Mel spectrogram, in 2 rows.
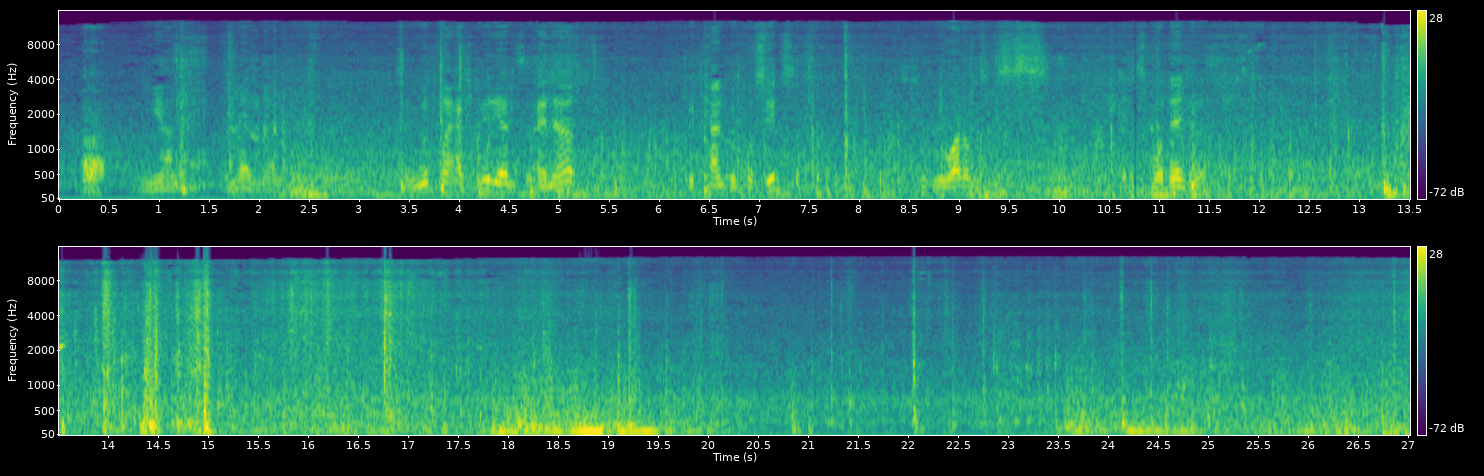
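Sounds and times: sharp knocks: 1.2 - 20.2, 20.8 - 22.8
vehicle engine droning: 1.5 - 27.0.

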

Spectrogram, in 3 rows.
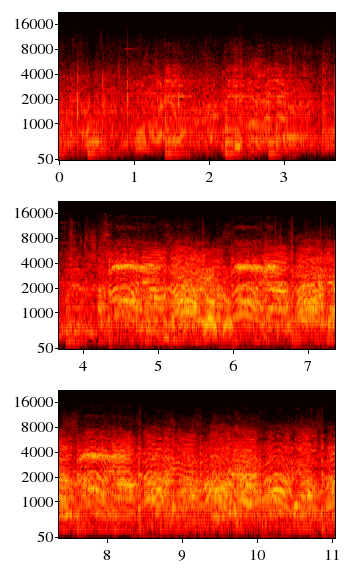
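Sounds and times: crowd shouting rhythmic calls: 3.8 - 11.0
shrill whistle blasts: 6.0 - 6.8.

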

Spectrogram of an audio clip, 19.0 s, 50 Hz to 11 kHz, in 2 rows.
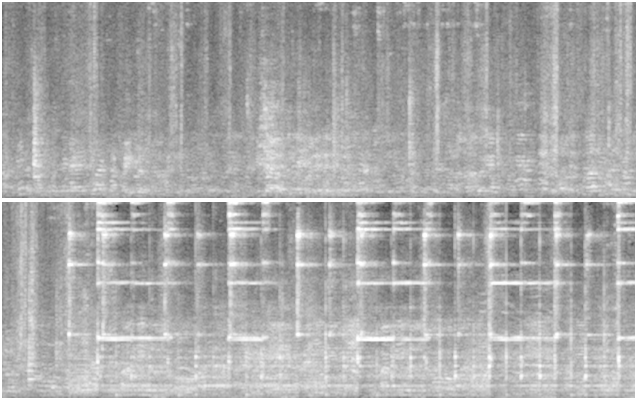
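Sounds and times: crowd chatter: 0.0 - 19.0
group singing: 10.4 - 19.0
small hand cymbals: 10.4 - 19.0
tabla: 10.5 - 19.0.

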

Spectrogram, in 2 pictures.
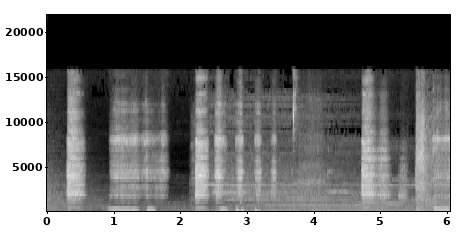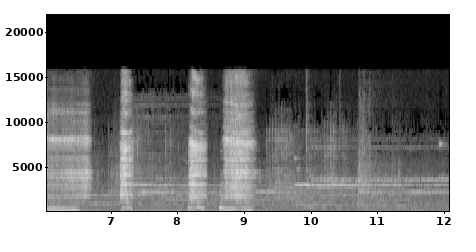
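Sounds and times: background music score: 0.0 - 12.0
woman crying: 0.3 - 3.5, 4.7 - 7.5.

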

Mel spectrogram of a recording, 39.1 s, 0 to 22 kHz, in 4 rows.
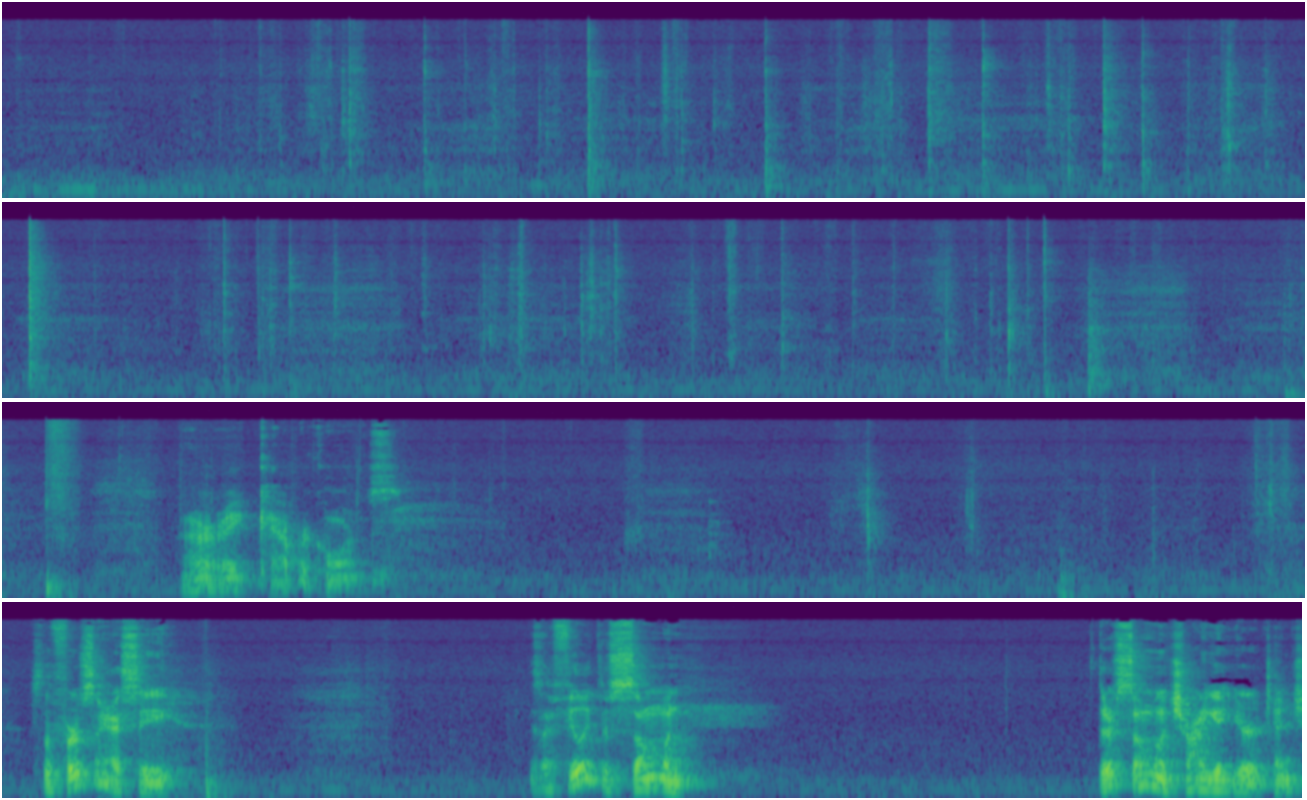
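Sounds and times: low room hum: 0.0 - 39.0
cards clicking and tapping: 1.9 - 10.6, 11.2 - 18.1.

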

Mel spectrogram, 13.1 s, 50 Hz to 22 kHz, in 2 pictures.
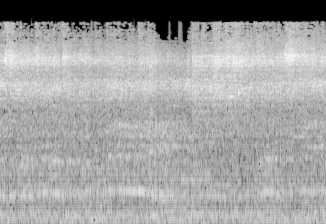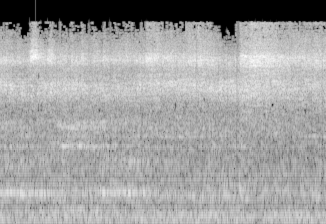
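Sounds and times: metal band playing live: 0.0 - 13.0.

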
